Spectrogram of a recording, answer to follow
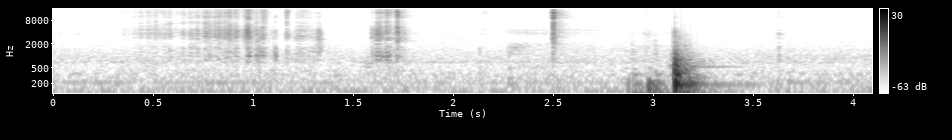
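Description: Scissors cutting through a folded paper coffee filter, with the crunchy snip about a second in, followed by a few light clicks and a louder thump about three seconds in.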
